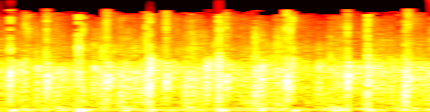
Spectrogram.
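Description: Applause from a meeting audience, a dense and steady round of clapping that stays fairly loud and even throughout, with no voices standing out.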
